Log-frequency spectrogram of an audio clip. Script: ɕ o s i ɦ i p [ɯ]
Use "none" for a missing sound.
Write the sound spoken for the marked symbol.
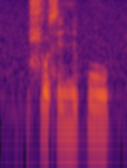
u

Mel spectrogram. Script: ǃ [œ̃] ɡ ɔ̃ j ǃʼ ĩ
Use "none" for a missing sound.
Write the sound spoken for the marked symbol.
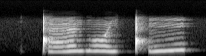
ɛ̃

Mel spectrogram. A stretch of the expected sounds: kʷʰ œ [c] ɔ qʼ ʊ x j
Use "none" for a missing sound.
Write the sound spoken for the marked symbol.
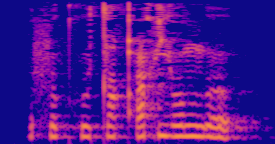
t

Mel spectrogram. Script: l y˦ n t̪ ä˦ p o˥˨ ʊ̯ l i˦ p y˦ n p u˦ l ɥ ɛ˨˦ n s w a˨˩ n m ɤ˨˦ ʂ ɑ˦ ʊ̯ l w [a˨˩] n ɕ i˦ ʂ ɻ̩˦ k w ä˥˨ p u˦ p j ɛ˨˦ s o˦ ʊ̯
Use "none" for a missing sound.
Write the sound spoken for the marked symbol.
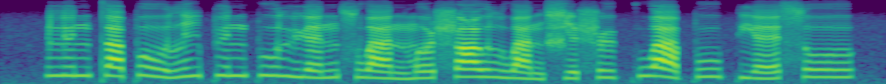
a˨˩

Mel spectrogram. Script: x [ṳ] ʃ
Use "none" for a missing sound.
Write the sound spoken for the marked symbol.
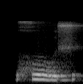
u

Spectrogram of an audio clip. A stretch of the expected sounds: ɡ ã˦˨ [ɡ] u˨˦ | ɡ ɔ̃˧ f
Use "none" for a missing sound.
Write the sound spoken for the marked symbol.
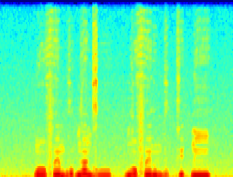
ɡ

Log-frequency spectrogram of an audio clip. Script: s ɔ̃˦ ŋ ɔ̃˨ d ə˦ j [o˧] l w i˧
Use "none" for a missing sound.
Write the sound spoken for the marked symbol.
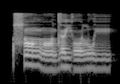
o˨˦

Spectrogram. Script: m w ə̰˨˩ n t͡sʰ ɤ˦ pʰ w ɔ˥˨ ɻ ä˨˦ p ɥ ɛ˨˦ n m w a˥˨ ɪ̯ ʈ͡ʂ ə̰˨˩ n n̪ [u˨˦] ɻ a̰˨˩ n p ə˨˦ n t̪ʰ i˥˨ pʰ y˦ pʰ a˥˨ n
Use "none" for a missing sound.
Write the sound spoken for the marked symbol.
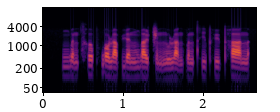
u˨˦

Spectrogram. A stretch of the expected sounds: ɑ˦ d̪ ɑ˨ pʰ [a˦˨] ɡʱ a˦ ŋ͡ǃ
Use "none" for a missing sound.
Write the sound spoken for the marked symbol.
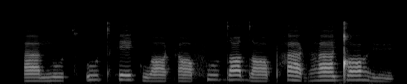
a˦˨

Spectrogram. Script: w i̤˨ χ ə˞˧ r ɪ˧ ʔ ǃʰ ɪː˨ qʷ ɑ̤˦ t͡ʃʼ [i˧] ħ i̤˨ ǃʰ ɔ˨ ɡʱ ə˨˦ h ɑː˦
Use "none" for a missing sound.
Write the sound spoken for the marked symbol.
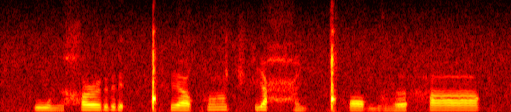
i˧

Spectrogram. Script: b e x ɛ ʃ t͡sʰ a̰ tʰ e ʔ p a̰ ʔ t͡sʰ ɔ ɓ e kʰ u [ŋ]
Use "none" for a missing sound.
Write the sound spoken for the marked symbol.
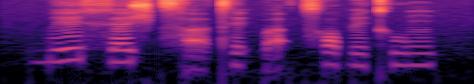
ŋ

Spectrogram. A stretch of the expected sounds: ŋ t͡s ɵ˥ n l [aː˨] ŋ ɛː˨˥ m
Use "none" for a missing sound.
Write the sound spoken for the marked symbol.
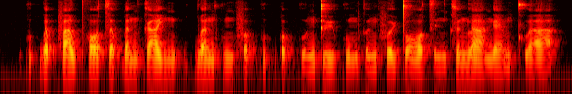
aː˨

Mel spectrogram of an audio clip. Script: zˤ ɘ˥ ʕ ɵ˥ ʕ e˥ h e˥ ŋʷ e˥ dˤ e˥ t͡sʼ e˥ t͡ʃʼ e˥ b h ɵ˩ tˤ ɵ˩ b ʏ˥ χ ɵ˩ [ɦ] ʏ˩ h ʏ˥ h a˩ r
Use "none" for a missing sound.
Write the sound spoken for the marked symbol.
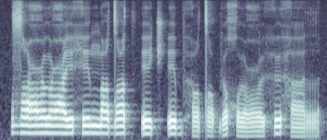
ʕ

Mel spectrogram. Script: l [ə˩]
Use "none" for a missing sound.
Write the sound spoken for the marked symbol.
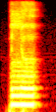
ə˩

